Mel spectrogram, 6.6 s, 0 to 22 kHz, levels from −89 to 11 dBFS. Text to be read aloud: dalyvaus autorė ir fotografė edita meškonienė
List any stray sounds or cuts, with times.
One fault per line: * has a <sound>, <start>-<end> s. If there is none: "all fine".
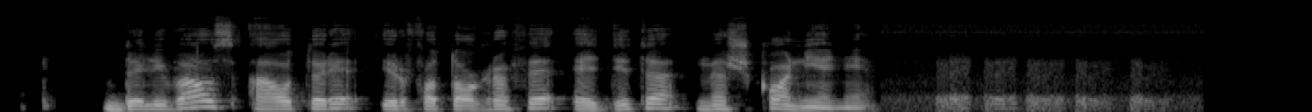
* has a laugh, 4.7-5.9 s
